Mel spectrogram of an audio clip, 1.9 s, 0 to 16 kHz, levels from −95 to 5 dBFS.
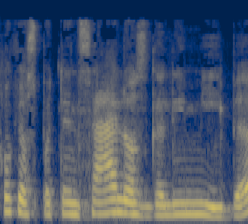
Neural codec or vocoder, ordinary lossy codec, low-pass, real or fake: none; MP3, 48 kbps; 14.4 kHz; real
